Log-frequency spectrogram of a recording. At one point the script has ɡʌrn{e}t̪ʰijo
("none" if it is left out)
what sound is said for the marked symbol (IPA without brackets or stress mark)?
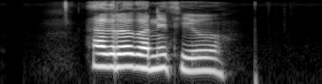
e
